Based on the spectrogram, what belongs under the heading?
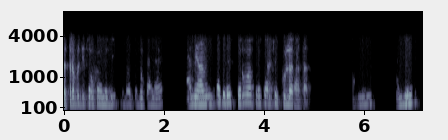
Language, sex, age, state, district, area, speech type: Marathi, male, 30-45, Maharashtra, Nanded, urban, conversation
